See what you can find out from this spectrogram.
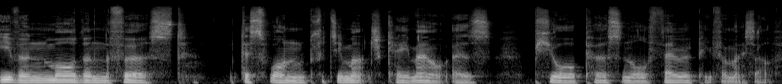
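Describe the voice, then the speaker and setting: A man speaks very slowly in a very deep, low voice with flat, monotone intonation. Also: very clean recording, silent background. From northern England, Salford. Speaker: musician and songwriter. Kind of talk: personal reflective monologue. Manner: reflective.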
